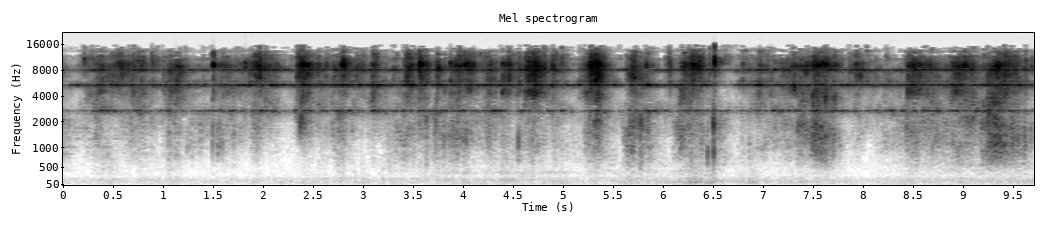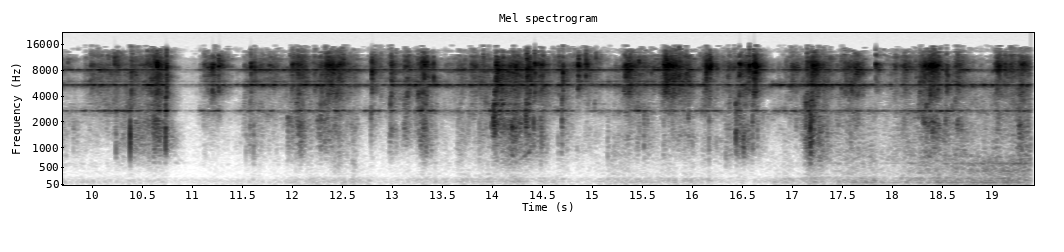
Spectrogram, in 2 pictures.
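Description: Dry leaf litter crackling and rustling under footsteps, over a steady high-pitched insect drone. The sound briefly drops out about eleven seconds in.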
